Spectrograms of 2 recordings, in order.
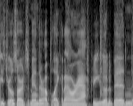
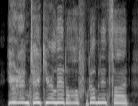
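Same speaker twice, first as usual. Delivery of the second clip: very high-pitched drill sergeant yell; 3 dB louder than usual. Speaker recounts forgetting to remove their cap indoors, imitating the drill sergeant yelling. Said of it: "he's yelling at me".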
